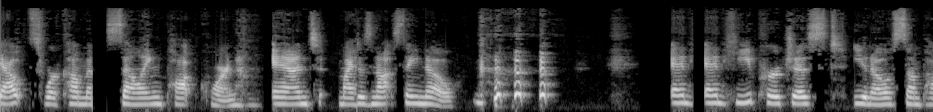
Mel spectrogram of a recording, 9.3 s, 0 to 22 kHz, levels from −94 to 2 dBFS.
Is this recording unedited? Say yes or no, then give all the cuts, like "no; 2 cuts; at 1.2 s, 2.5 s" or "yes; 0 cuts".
no; 4 cuts; at 0.9 s, 2.6 s, 3.6 s, 6.9 s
